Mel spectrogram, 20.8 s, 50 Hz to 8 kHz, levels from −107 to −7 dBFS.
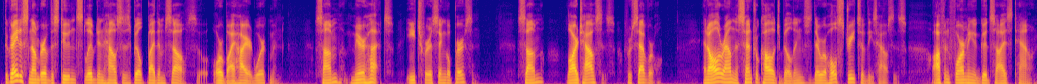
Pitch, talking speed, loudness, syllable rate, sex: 100 Hz, 140 wpm, -23 LUFS, 4.7 syllables/s, male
